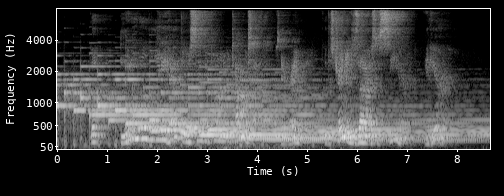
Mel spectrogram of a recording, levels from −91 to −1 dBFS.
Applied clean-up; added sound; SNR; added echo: none; Piano; -2 dB; reverberation time 1.0 s.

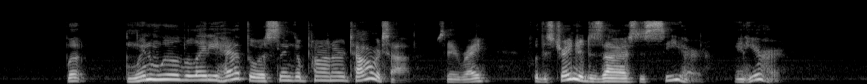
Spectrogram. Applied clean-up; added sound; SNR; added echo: none; none; none; none.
